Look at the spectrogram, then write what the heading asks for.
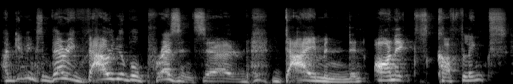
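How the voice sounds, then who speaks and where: Man putting on a raspy, high-pitched, earnest lord. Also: lively intonation, unhurried, sharp tone, full character voice. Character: well-off, earnest, troubled English lord, old friend. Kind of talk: old-time radio drama spoof.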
